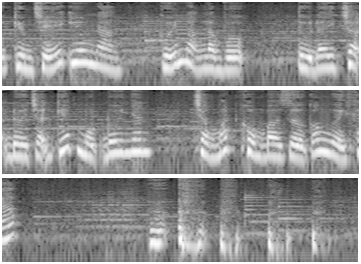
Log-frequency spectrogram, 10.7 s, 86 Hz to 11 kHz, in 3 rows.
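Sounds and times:
speech: 0.0 - 7.4, 8.6 - 10.0
man coughing in short dry bursts: 8.6 - 10.5.

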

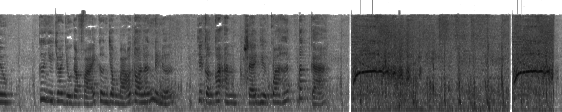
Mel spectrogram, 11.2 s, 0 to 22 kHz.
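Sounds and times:
busy clatter of horse hooves at a racecourse: 0.0 - 1.3, 2.6 - 11.2
speech: 0.0 - 6.6
horse neighing at a racecourse: 7.0 - 11.2.

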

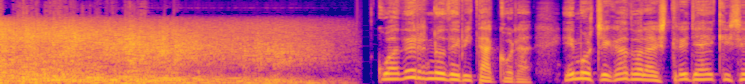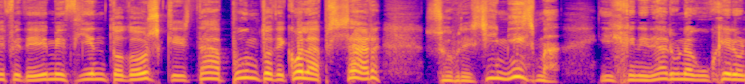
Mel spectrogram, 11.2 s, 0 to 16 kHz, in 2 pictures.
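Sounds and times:
spaceship reactor exploding with a loud sustained roar: 0.0 - 2.7
speech: 2.9 - 11.1.

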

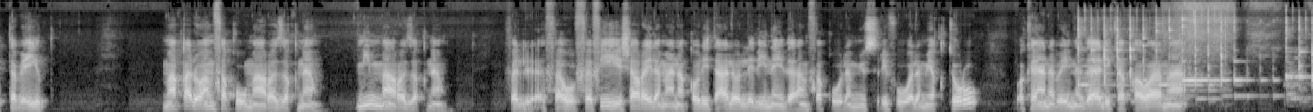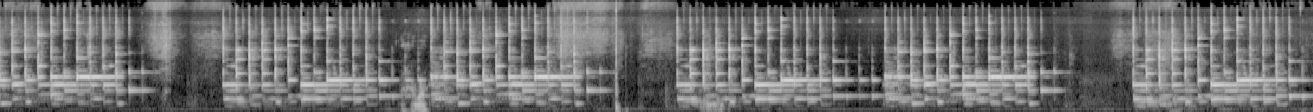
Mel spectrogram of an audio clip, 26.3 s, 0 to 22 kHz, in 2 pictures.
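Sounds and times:
speech: 0.1 - 0.6, 1.6 - 4.5, 5.1 - 12.0
melodic ringtone of an incoming phone call: 10.8 - 26.2.

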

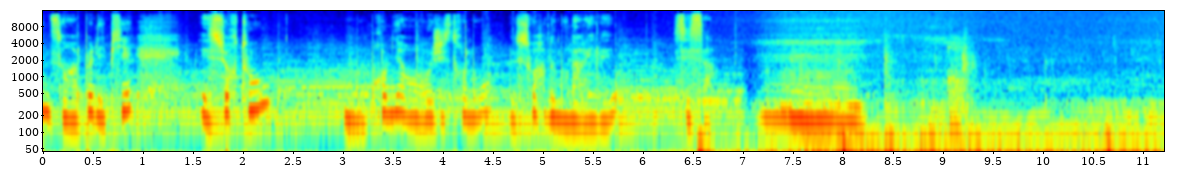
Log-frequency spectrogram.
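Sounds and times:
speech: 0.0 - 7.7
women snoring at night: 6.2 - 11.2.

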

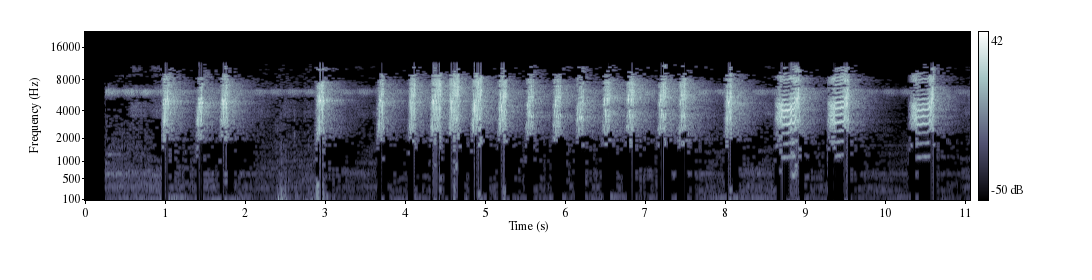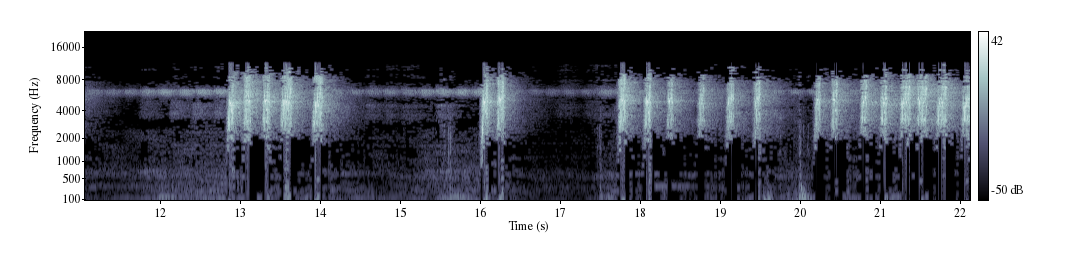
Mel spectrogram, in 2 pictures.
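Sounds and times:
thin high-pitched whine: 0.3 - 22.1
captive grey-cheeked bulbul chattering: 0.8 - 11.2, 12.8 - 14.6, 17.6 - 22.1.

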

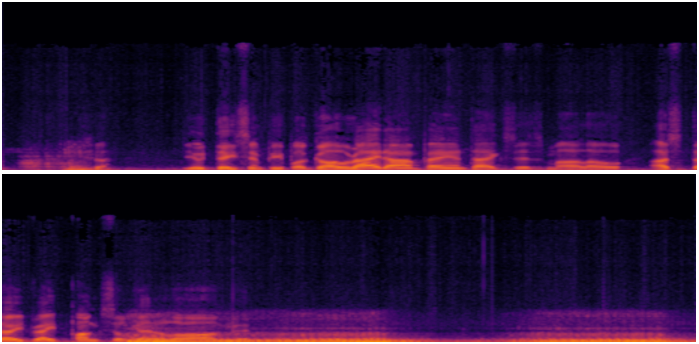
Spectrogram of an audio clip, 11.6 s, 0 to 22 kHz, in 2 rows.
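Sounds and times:
speech: 0.5 - 8.1
low continuous drone of traffic: 0.7 - 11.5
convertible car engine rumbling and revving as it pulls away: 6.7 - 11.5.

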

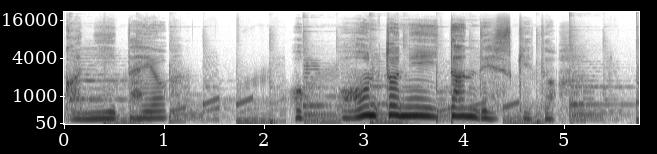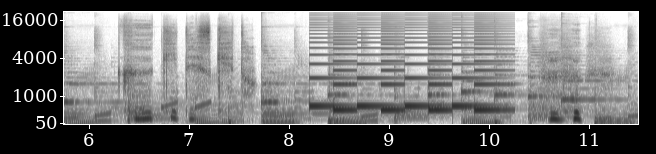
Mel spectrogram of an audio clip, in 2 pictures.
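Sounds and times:
speech: 0.1 - 1.2, 2.3 - 5.3, 6.4 - 8.6, 10.6 - 11.3
bright electronic doorbell ding-dong chime: 8.2 - 10.4.

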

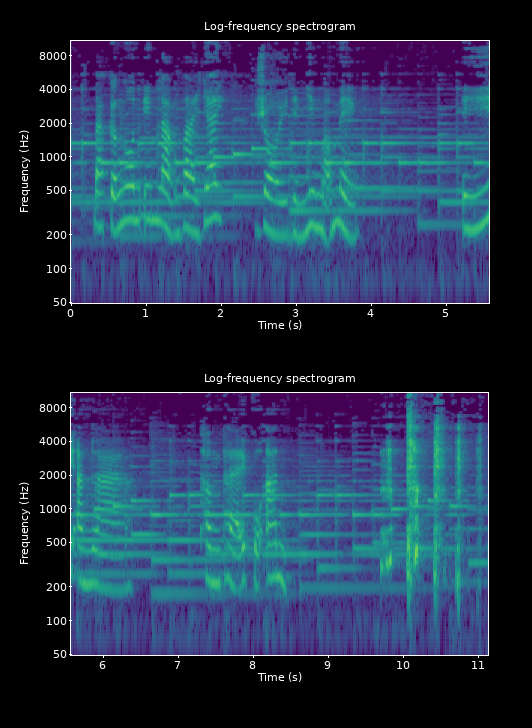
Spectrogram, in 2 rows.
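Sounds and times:
speech: 0.3 - 4.0, 5.2 - 6.5, 7.3 - 8.6, 9.7 - 10.2
woman having a coughing fit: 9.7 - 11.1.

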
